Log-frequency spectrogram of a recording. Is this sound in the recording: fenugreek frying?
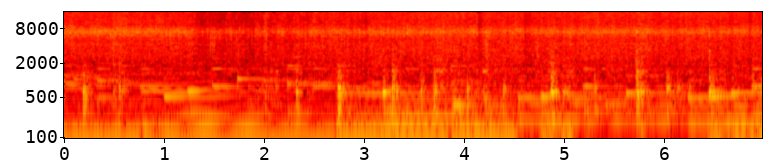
yes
